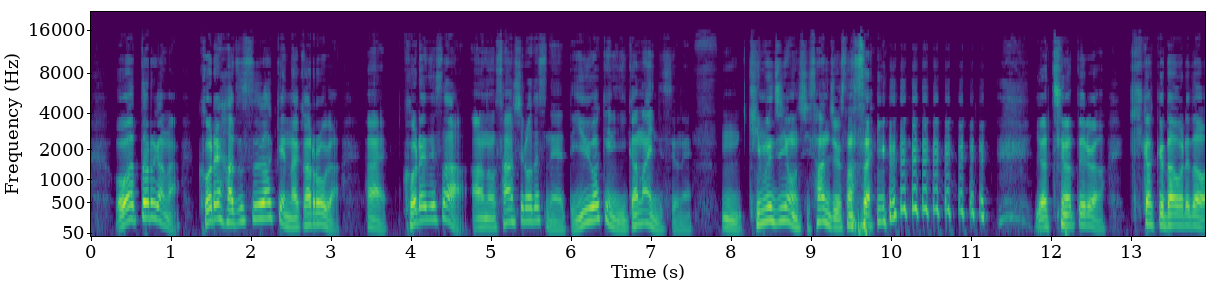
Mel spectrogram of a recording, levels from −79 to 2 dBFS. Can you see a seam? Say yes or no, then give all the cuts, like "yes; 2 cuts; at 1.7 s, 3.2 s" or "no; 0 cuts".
no; 0 cuts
